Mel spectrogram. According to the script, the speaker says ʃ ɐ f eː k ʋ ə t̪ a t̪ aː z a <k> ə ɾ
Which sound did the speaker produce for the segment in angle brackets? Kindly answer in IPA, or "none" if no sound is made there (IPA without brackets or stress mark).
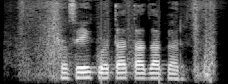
k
